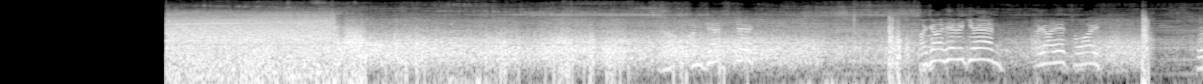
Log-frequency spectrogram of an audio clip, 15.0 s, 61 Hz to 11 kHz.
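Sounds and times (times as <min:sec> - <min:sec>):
model airplane engines buzzing: 0:02.1 - 0:15.0
wind noise on microphone: 0:02.1 - 0:15.0.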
